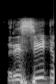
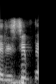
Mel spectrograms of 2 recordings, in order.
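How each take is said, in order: First: रिसीट with a silent P; long-ee रिसीट, no P sound; correct pronunciation. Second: रिसिप्ट with the P sounded; short i and a sounded P in रिसिप्ट; wrong pronunciation. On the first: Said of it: "रिसीट पढ़ते हैं". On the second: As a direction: say रिसिप्ट with an audible "pt". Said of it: "इसे रिसिप्ट नहीं पढ़ते". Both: Shown as a demonstration.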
